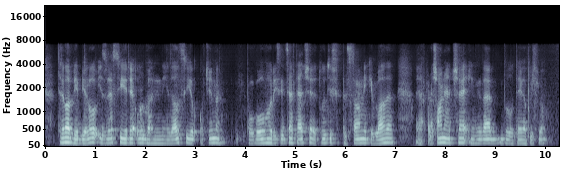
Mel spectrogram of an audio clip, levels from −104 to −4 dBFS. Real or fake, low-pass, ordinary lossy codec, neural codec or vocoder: fake; 7.2 kHz; none; codec, 16 kHz, 2 kbps, X-Codec, HuBERT features, trained on general audio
